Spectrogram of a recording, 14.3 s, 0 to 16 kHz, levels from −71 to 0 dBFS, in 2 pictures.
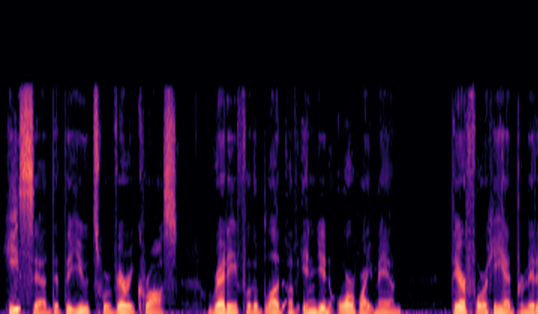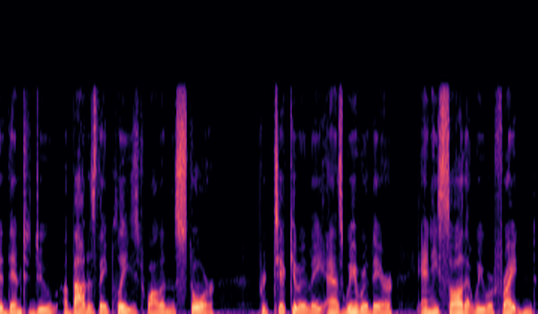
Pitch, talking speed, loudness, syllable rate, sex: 175 Hz, 175 wpm, -16 LUFS, 5.4 syllables/s, female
